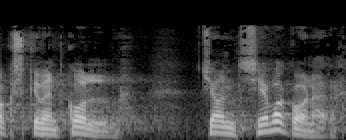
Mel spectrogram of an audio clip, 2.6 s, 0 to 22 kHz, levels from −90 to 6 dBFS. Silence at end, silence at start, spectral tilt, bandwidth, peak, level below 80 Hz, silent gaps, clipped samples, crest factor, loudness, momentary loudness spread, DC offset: 0 s; 0 s; -4 dB/octave; 11.5 kHz; -4 dBFS; -58 dBFS; none; under 0.1%; 18 dB; -22 LUFS; 12 LU; under 0.1%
